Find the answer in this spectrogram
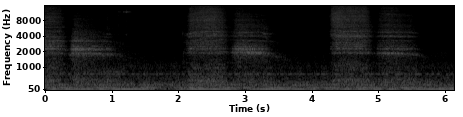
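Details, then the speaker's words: Normal bronchial and vesicular breath sounds during a student nurse practitioner's exam of a male patient taking deep breaths, stethoscope at the right lung apex: three soft, airy breath cycles over a steady background hum. "i'm going to now um uh listen to your lung sounds we're going to go up to the apex which is right above the right hoovicular line to listen to the lungs better we're listening to bronchial and vascular breast sounds take deep breaths"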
